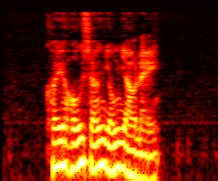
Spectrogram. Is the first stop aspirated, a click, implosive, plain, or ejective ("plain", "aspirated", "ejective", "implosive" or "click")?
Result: aspirated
